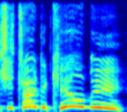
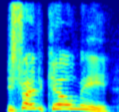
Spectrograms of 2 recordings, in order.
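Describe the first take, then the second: First: It is said in a put-on character voice. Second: It is said in the speaker's natural voice.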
